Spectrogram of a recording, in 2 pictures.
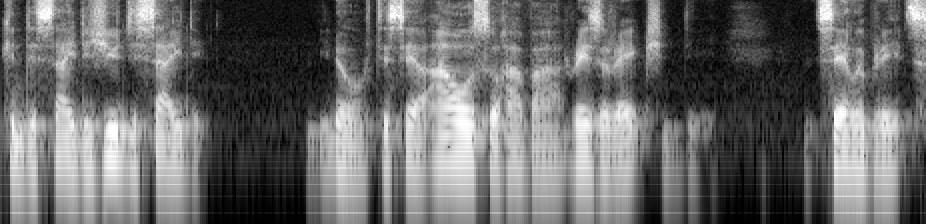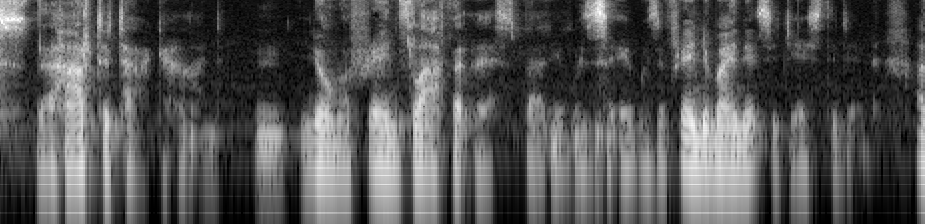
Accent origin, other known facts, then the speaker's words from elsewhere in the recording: Scotland, United Kingdom; I'm very Scottish, but I haven't lived in Scotland for a long time. Mm. I've no desire to go back.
